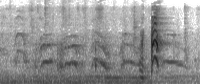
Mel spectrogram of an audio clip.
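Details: Pomeranian dogs whining in thin, wavering tones, ending in one abrupt sharp bark, over a quiet low hum.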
